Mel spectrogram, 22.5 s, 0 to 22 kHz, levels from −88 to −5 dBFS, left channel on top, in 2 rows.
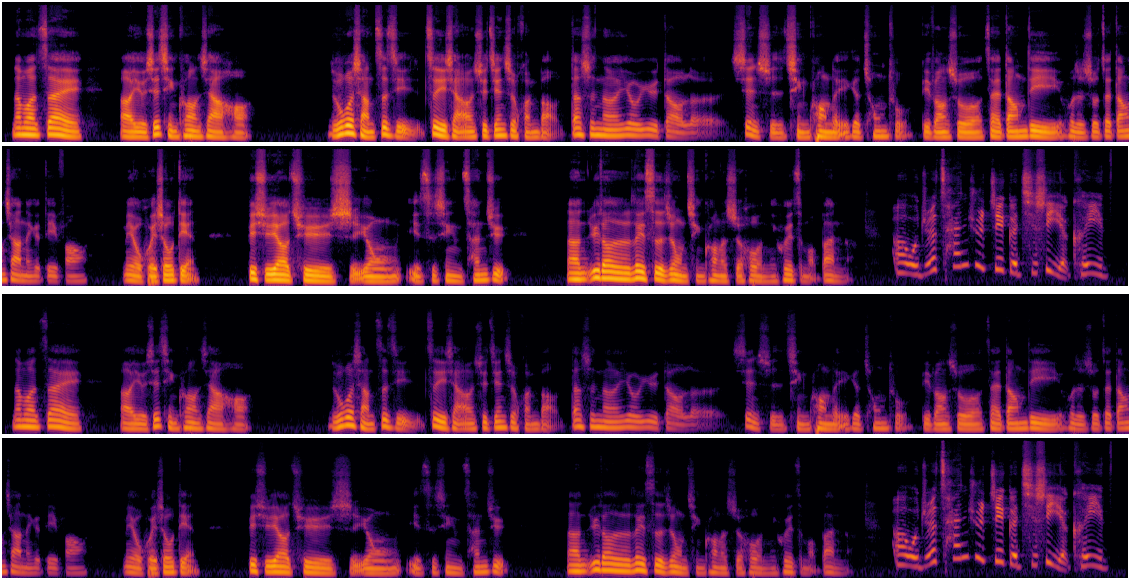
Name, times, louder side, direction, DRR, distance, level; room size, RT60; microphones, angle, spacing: voice 1, 0.1-0.8 1.2-2.5 3.3-12.1 12.5-13.2 13.7-16.3 16.9-19.7, left 6 dB, 80° left, 0.4 m, -27 dB
voice 2, 20.2-22.4, equal, ahead, 1.7 m, -35 dB
head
